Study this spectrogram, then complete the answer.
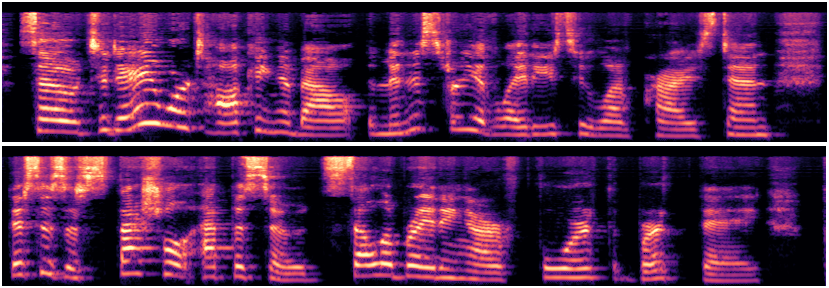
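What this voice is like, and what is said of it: Excited, enthusiastic voice. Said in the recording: “if you can't hear it in my voice, I'm so excited”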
